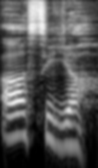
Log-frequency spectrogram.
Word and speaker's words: آسیہ: نام نہیں ہے۔ آسیہ، آسیہ کا اصل تلفظ ہے آسیہ آخر میں۔ اس کا معنی ہے،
